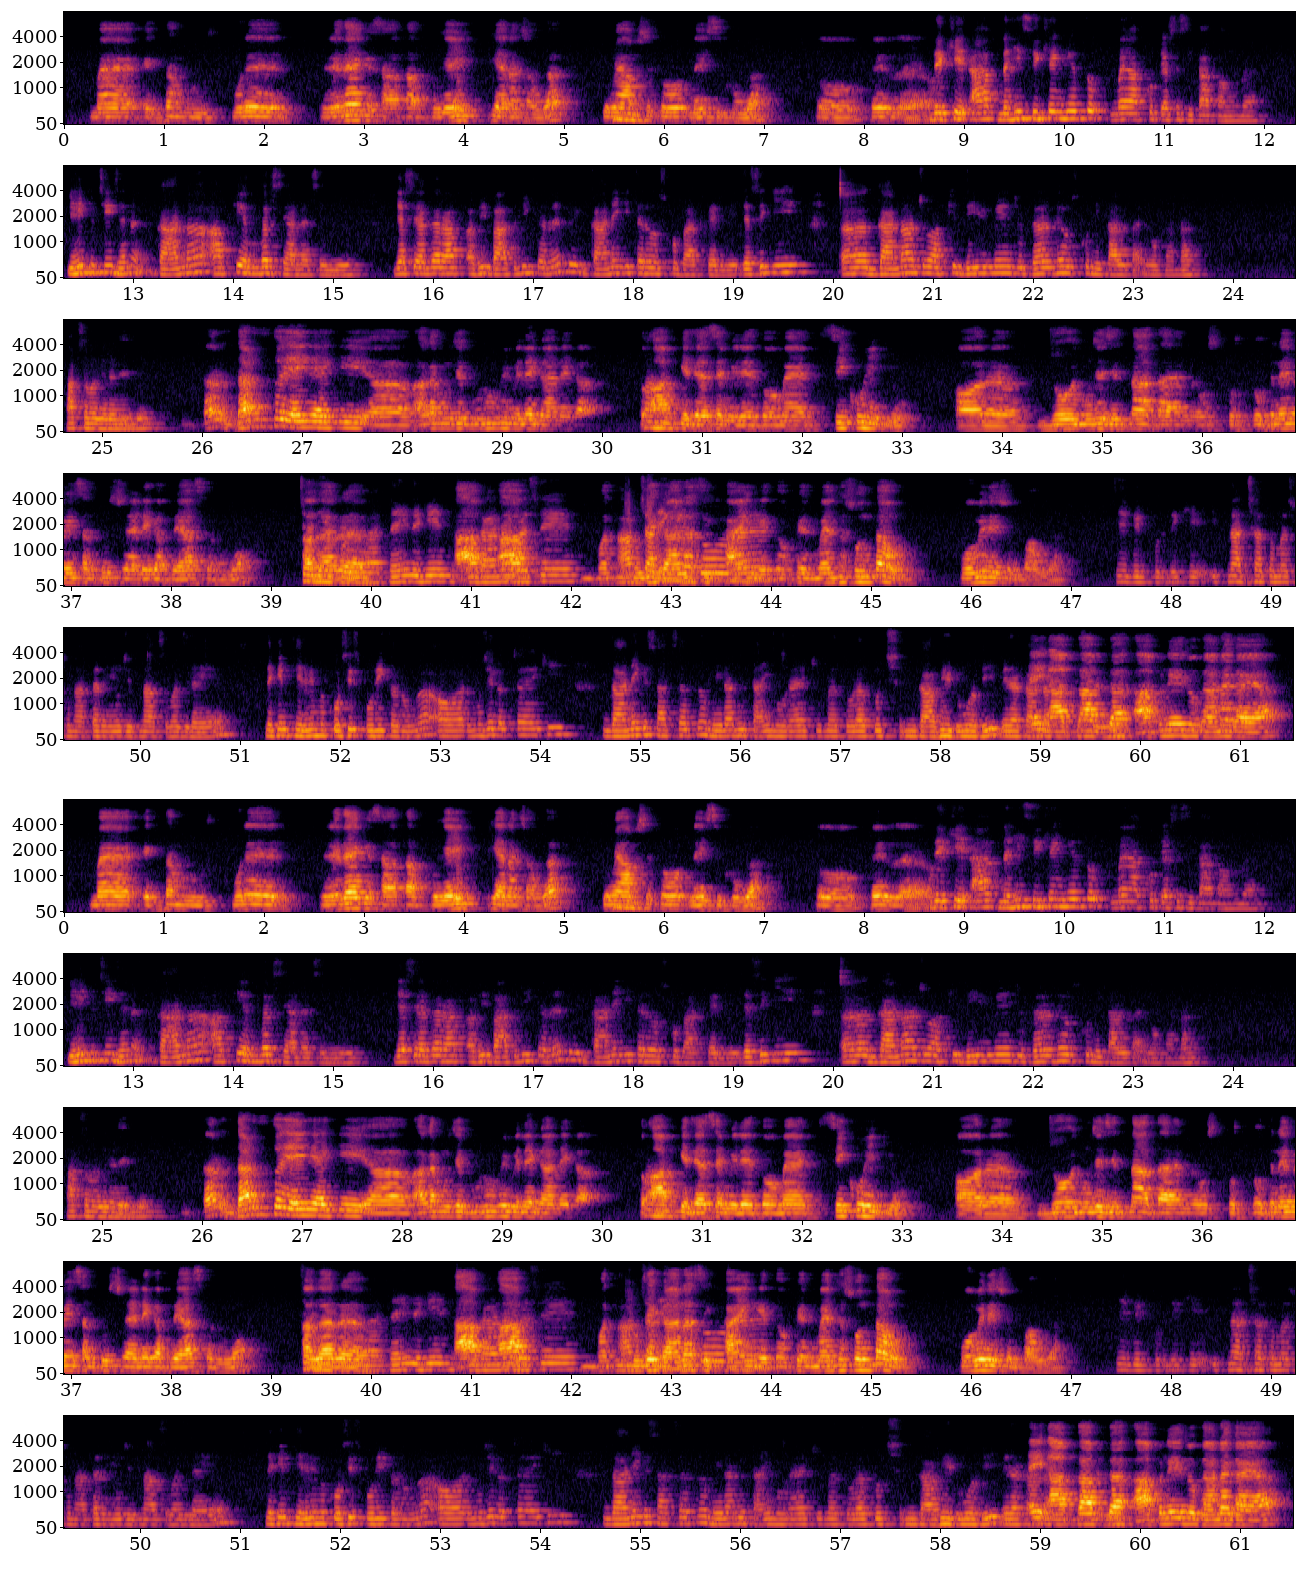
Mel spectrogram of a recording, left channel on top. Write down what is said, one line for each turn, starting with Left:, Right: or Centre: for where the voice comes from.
Right: मैं एकदम पूरे हृदय के साथ आपको यही कहना चाहूंगा कि मैं
Left: हम्म
Right: आपसे
Left: हम्म।
Right: तो नहीं सीखूंगा तो फिर अ,
Left: देखिए आप नहीं सीखेंगे तो मैं आपको कैसे सिखा पाऊंगा यही तो चीज है ना गाना आपके अंदर से आना चाहिए जैसे अगर आप अभी बात भी कर रहे हैं तो एक गाने की तरह उसको बात करिए जैसे कि अ, गाना जो आपके दिल में जो दर्द है उसको निकाल पाए वो गाना आप समझ रहे
Right: दे-
Left: होंगे
Right: दर्द दर्द तो यही है कि अ, अगर मुझे गुरु भी मिले गाने का तो
Left: हाँ हाँ
Right: आपके जैसे मिले तो मैं सीखूं ही क्यों और अ, जो मुझे जितना आता है मैं उस, उस उतने में ही संतुष्ट रहने का प्रयास करूंगा
Left: चलिए
Right: अगर
Left: कोई
Right: अ,
Left: बात नहीं लेकिन
Right: आप
Left: गाना
Right: आप
Left: वैसे
Right: मतलब
Left: आप
Right: मुझे
Left: चाहेंगे
Right: गाना सिखाएंगे
Left: तो मैं
Right: तो फिर मैं जो सुनता हूँ वो भी नहीं सुन पाऊंगा
Left: जी बिल्कुल देखिए इतना अच्छा तो मैं सुनाता नहीं हूँ जितना आप समझ रहे हैं लेकिन फिर भी मैं कोशिश पूरी करूंगा और मुझे लगता है कि गाने के साथ साथ ना मेरा भी टाइम हो रहा है कि मैं थोड़ा कुछ गा भी लूँ अभी मेरा
Right: नहीं
Left: गाना
Right: आपका
Left: प्रैक्टिस करने
Right: आपका
Left: में
Right: आपने जो गाना गाया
